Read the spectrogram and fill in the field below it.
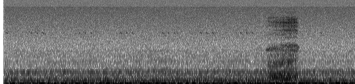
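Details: Wild male barn owl at a monitored nest box, stealing his mate's food and flying off; one short harsh hissing screech bursts out near the end over a steady low electrical hum.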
